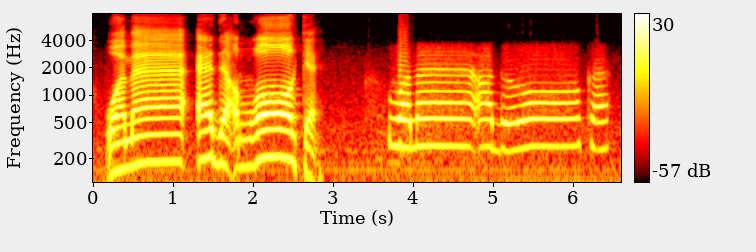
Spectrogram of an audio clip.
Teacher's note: Ra is recite full mouth.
